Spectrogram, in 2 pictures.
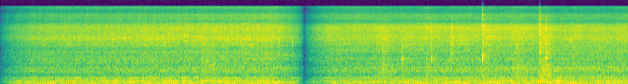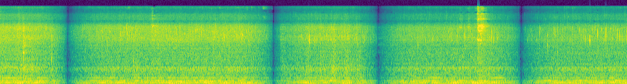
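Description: Chopped onions and tomatoes sizzling in hot oil in a steel kadhai, stirred with a spatula that clicks and scrapes on the pan now and then. The sizzle cuts out suddenly for a moment several times.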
